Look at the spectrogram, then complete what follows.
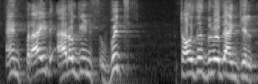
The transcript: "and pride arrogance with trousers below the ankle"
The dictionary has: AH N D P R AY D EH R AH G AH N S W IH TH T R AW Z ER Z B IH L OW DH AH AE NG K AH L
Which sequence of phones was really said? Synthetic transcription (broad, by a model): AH N D P R AY D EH R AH G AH N S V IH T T AW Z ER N B IH L OW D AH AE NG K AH L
